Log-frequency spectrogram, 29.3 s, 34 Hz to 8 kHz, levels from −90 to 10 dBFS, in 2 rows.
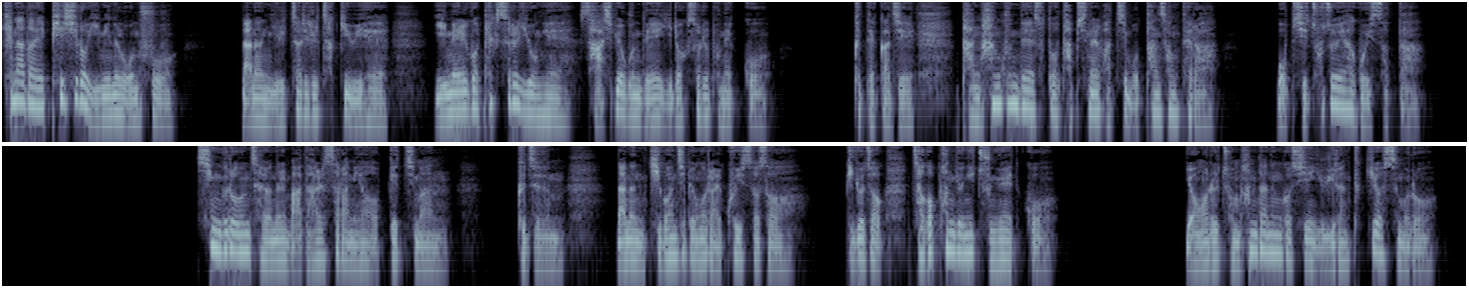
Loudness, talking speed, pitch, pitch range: -27 LUFS, 275 characters per minute, 100 Hz, 85-120 Hz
